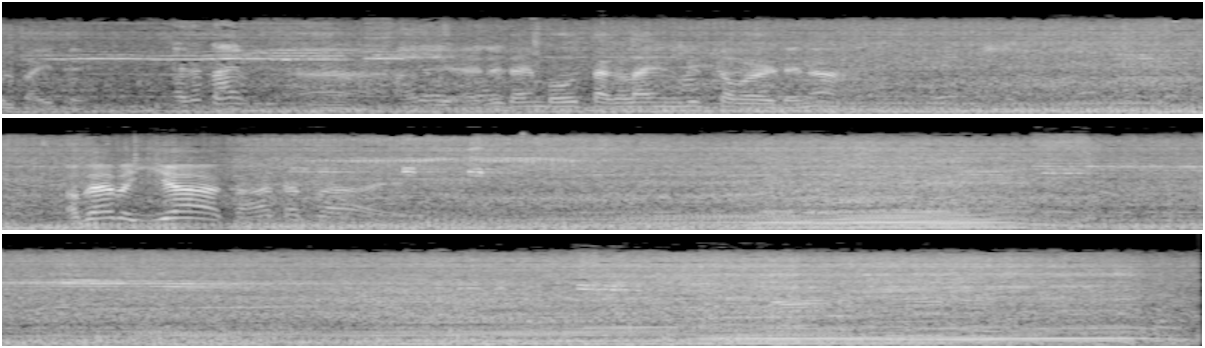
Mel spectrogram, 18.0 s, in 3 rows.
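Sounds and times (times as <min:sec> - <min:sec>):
road and wind noise: 0:00.0 - 0:18.0
motorcycle engine revving: 0:08.0 - 0:18.0.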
